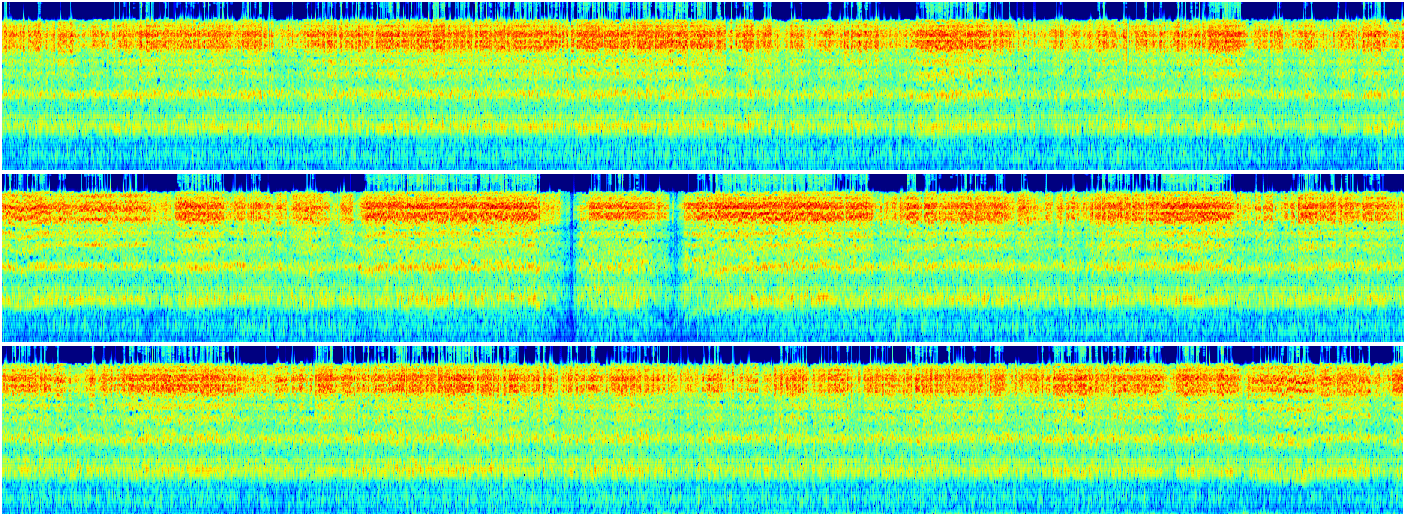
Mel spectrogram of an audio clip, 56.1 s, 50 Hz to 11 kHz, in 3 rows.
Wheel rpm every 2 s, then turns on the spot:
230, 230, 230, 230, 240, 230, 220, 230, 230, 230, 230, 220, 180, 110, 190, 230, 230, 220, 230, 230, 230, 230, 230, 230, 230, 230, 230, 220.
none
